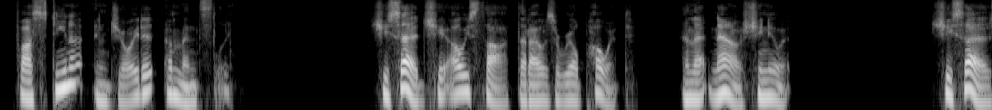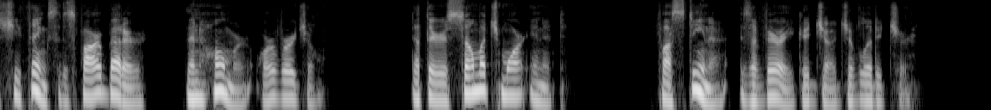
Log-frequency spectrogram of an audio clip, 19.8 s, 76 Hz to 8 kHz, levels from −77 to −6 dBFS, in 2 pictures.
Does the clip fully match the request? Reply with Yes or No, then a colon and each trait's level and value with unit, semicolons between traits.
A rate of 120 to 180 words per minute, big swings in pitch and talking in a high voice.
No: average, 150 wpm; wide, 5.7 semitones; low, 125 Hz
